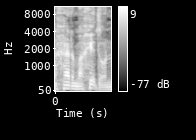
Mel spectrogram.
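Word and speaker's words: Harmagedón: testamento escritas en griego Armagedón tiene una aspirada al principio que significa que se pronuncia con h inal por tanto originariamente era harmagedon y podemos pasar de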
